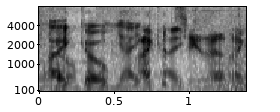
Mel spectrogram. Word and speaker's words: Heiko: How do you even pronounce Heiko with the H being silent? Aiko.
